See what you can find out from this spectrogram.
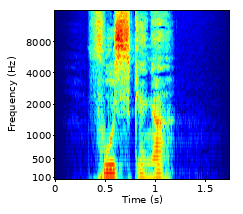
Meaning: pedestrian, walker (male or of unspecified gender)
- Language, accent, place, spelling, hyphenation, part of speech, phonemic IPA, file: German, Germany, Berlin, Fußgänger, Fuß‧gän‧ger, noun, /ˈfuːsˌɡɛŋɐ/, De-Fußgänger.ogg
